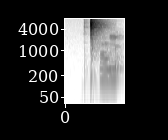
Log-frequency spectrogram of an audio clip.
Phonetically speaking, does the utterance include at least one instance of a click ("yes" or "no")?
yes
